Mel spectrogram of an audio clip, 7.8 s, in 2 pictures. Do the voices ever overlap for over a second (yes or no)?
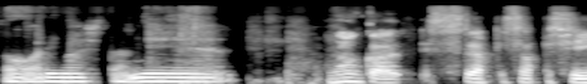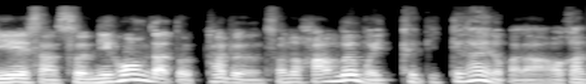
no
